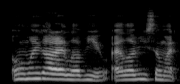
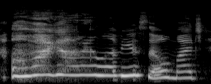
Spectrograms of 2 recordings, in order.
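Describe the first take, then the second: First: Said in the usual way. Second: High, loud, drawn-out gushing cry; reenacted fangirl shout, far louder and higher; overjoyed squeal. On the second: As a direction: shriek it out slowly in grateful ecstasy. Reenacts the overjoyed bear hug.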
